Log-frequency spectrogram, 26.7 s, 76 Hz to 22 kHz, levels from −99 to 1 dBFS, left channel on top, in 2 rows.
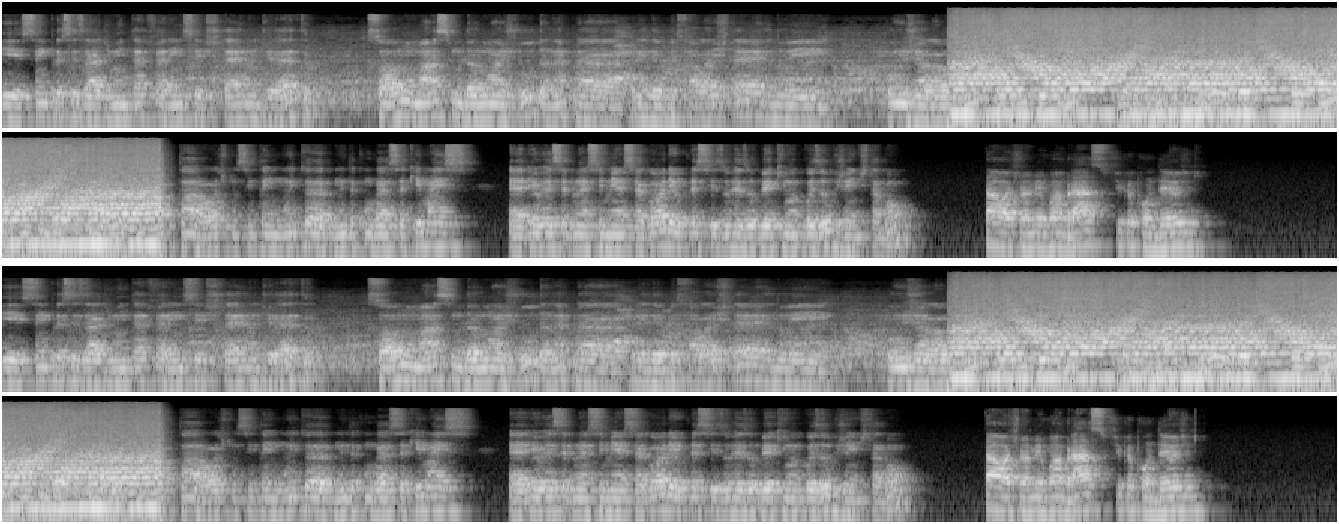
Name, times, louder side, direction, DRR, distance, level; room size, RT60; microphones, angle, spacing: voice 1, 0.0-3.2 3.7-8.3 8.9-10.8 11.1-18.0 18.4-22.4, equal, 25° left, 2.9 m, -24 dB
sound 1, 0.6-9.5, left 1 dB, 50° left, 2.9 m, -35 dB
voice 2, 6.3-6.7 11.4-12.1 23.2-25.3, right 2 dB, 60° right, 1.9 m, -23 dB
sound 2, 9.5-15.0, left 1 dB, 10° left, 0.5 m, -15 dB
15.0 x 8.2 x 2.6 m
head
